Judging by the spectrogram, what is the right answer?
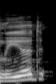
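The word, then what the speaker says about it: Lied: way is one like that um so elephant lead um it's spelled live but it's german so it's um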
